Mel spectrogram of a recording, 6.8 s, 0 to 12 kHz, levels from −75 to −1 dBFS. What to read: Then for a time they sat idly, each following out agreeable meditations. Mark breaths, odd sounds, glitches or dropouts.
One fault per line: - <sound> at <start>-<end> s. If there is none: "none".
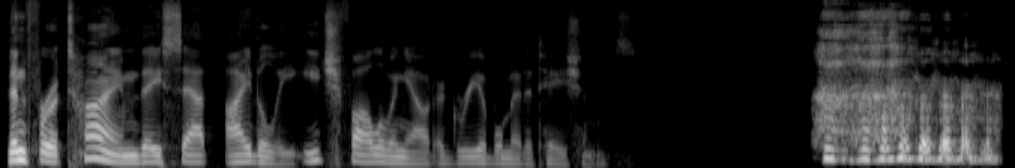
- laugh at 5.4-6.7 s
